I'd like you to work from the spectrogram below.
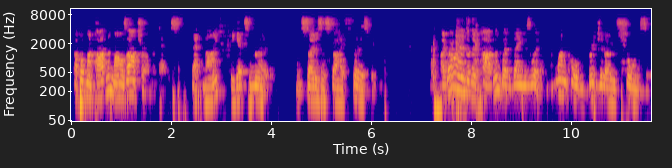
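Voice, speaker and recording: A man acts a hard-boiled private eye who narrates and banters in a 1940s-style radio play. His delivery is dry and sardonic, and his pitch swings widely over a mellow tone. The recording sounds roomy and slightly dull. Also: lively intonation, normal speed, natural voice. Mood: wry narration. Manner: dry, sardonic, clipped tough-guy talk. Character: hard-boiled, wisecracking male private detective.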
